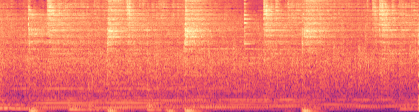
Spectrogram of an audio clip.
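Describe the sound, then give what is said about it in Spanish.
A large crowd claps steadily in a dense, continuous roar of applause given to God, with a few louder swells, while sustained low musical tones hum underneath. No one speaks. “Dale un aplauso a Dios bien fuerte, por favor.”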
